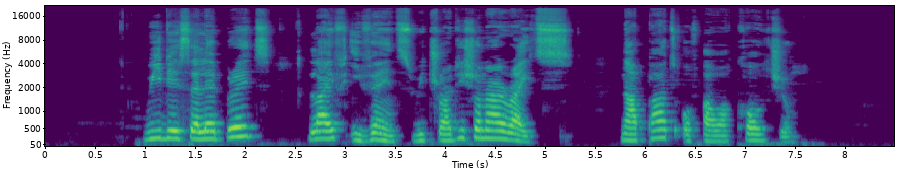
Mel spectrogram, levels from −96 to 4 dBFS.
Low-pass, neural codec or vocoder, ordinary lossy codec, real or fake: none; none; none; real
